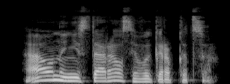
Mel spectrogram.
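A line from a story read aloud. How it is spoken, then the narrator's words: Calm. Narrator (Russian): спокойно произнес Шурик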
